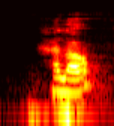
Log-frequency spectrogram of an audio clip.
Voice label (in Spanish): Voice Acting es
